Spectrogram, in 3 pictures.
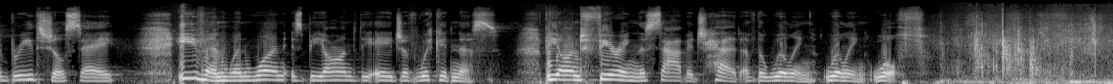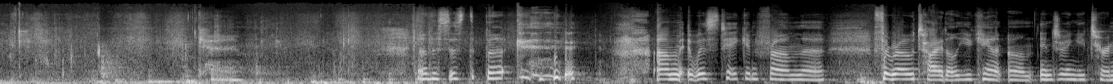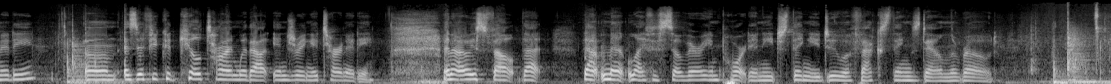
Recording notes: THIS EVENT WAS RECORDED LIVE AT SKYLIGHT BOOKS.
